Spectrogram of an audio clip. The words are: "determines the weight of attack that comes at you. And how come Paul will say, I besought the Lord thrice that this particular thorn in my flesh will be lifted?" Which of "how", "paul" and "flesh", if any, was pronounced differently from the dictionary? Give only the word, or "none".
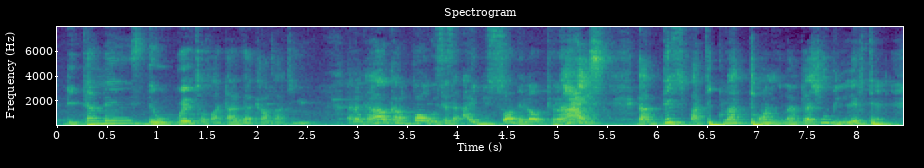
flesh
